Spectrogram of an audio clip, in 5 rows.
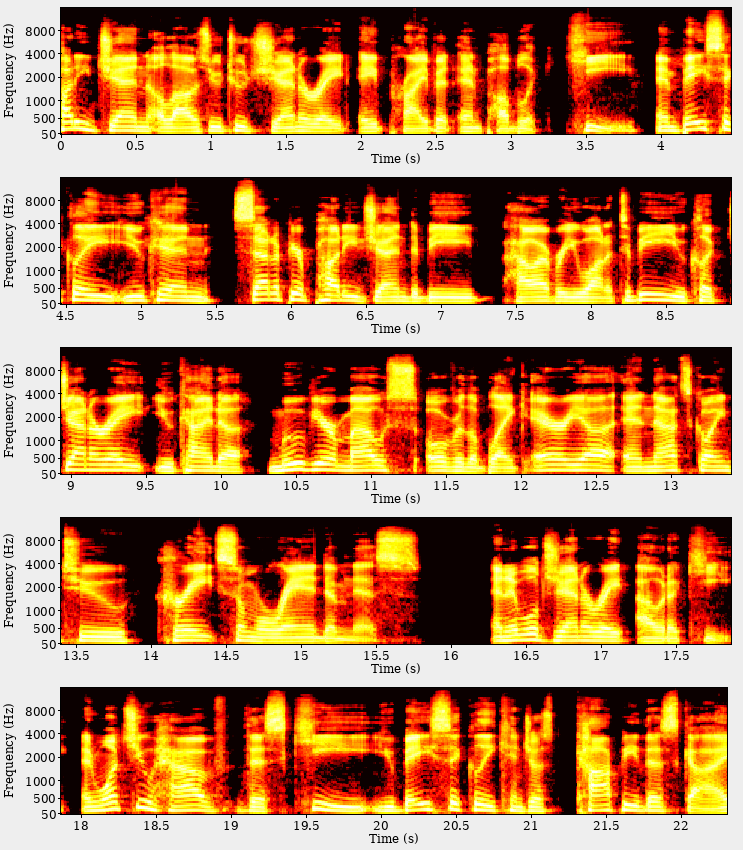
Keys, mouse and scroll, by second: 0.9 click, 6.7 click, 8.2 click, 15.2 click, 17.9 click, 20.0-20.3 scroll down 6, 20.3 scroll up 8, 21.2 ctrl+c, 21.7 scroll.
